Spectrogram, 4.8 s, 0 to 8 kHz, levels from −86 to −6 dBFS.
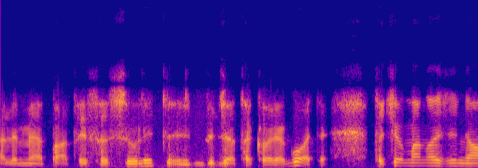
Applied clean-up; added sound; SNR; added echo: none; none; none; none.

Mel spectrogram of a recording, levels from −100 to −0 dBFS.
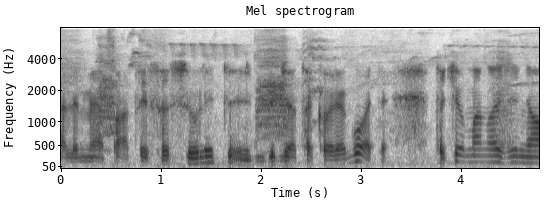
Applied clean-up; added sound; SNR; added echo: none; Bird; 9 dB; none.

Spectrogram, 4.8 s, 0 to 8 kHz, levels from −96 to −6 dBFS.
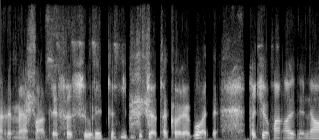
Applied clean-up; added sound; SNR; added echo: neural diffusion model UNIVERSE++.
